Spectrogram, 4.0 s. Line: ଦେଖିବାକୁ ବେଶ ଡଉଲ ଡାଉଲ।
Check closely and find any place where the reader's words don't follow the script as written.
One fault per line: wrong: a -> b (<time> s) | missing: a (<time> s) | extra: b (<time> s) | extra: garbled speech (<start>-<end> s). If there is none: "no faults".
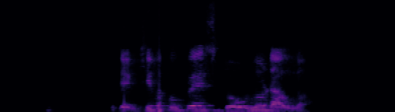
no faults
